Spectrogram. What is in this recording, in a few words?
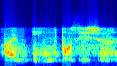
in position, pirate; Counter Strike Model Pack; CS:GO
